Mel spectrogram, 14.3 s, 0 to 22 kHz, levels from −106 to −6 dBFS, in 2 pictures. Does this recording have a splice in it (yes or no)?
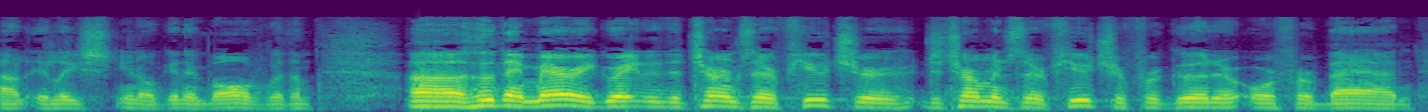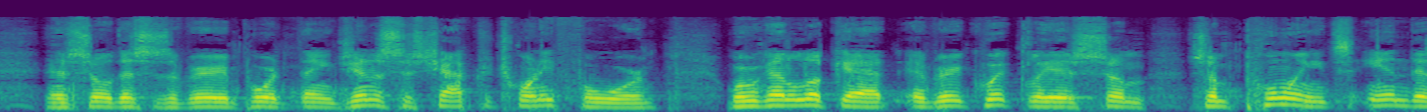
no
